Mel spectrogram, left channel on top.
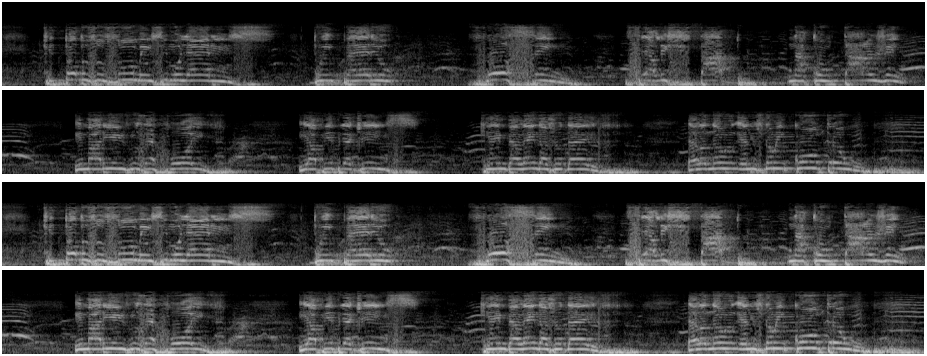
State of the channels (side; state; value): left; quieter; 5.9 dB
